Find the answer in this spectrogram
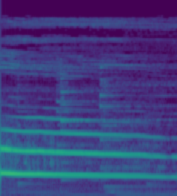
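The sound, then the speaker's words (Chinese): A rooster crows once, a loud, drawn-out, strongly tonal call whose pitch sags slowly toward the end, heard alone without any talking. “公鸡一叫，大家都起来了，新的一天开始。”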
